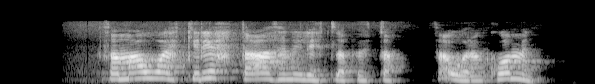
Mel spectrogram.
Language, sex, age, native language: Icelandic, female, 30-39, Icelandic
